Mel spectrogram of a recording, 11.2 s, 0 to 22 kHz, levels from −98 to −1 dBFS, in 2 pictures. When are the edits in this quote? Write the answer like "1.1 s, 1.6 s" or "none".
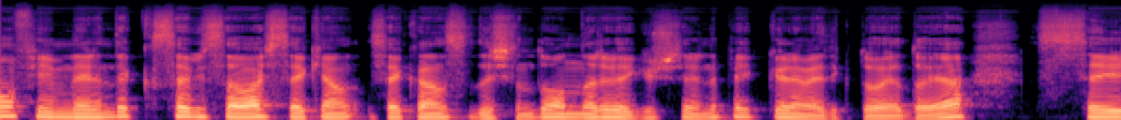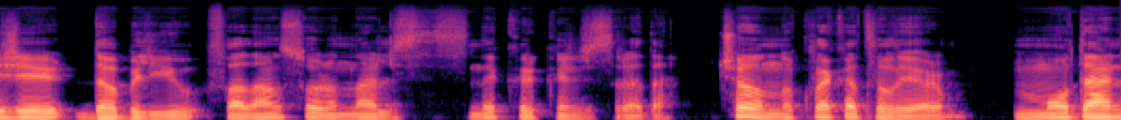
5.1 s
